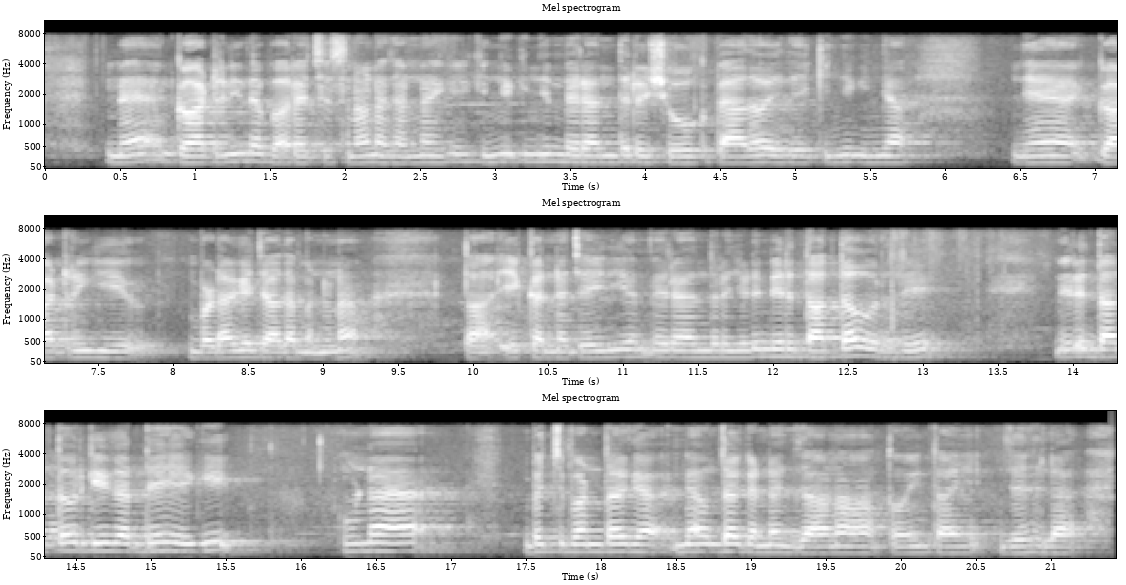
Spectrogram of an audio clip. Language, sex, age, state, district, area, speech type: Dogri, male, 18-30, Jammu and Kashmir, Udhampur, rural, spontaneous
